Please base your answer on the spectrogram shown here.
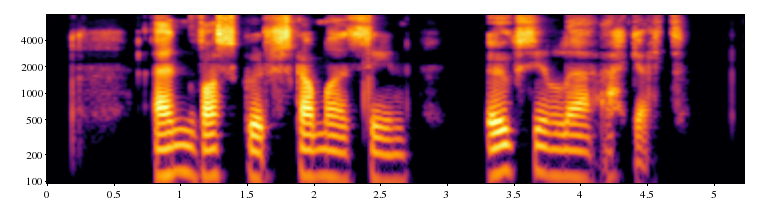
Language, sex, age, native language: Icelandic, male, 16, Icelandic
